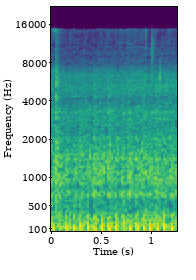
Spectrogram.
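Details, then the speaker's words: Sniper 150 at idle with clutch lever released: heavy, harsh rattling thump about ten times a second with rough vibration felt by hand, vanishing when the clutch is pulled; worn clutch housing damper. "naingay ulit, may vibration, ang bigat, ang bigat ng tunog dito, no? O kahit hawakan mo nga, oh, parang medyo magaralgal talaga."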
